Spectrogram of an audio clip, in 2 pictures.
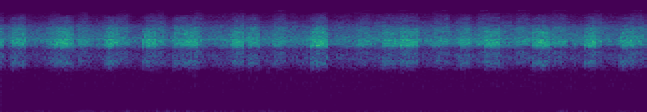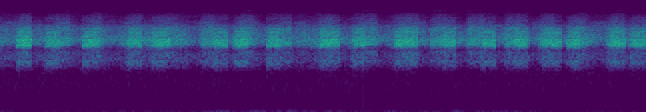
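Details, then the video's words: Chorus of cicadas in a Greek pine forest at midsummer, a harsh continuous buzz throbbing in quick uneven pulses, loud and unbroken, nothing else audible. "Cicadas singing in midsummer"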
